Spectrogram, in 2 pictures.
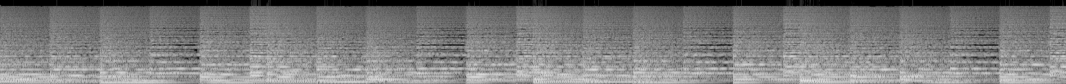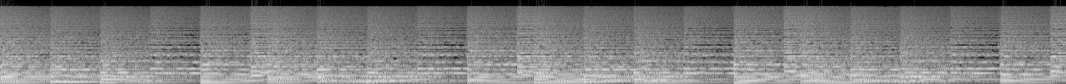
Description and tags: Trance Chords #2
Trance Chords in Serum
